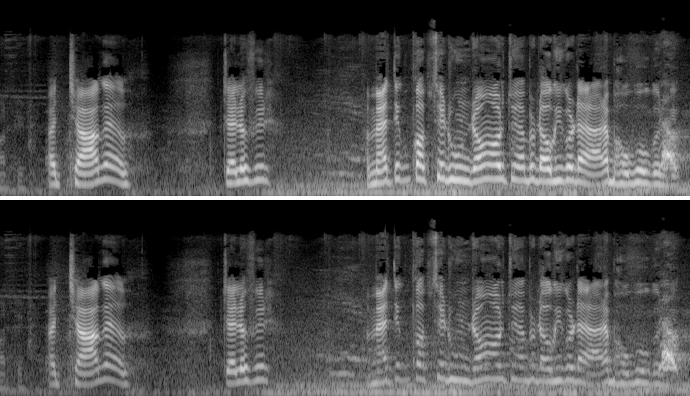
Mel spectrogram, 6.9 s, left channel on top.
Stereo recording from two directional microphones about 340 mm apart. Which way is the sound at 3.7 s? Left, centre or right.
Centre.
